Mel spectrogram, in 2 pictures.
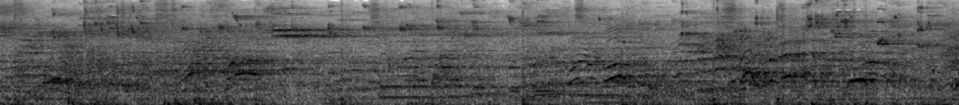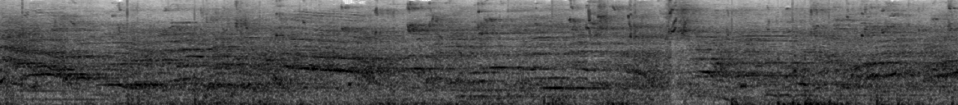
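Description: Young women call out to each other during play.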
